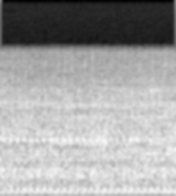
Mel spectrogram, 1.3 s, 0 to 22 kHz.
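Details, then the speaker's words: Honda EU6500 inverter generator after cleaning the carburetor and draining gas over a year old, pull-started with a dead battery: smooth, even, very quiet low hum with a steady fast beat, no misses, surging or knocks; healthy. "just listen how quiet that is like you can barely hear it it's quieter than my ultrasonic cleaner"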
